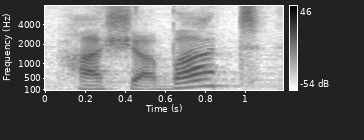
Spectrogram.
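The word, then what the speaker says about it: הַשַּׁבָּת: Just add ha in front of Shabbat and you'll have it. If you said ha-shabbat, mitsuyan, mitsuyan, ha-shabbat.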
